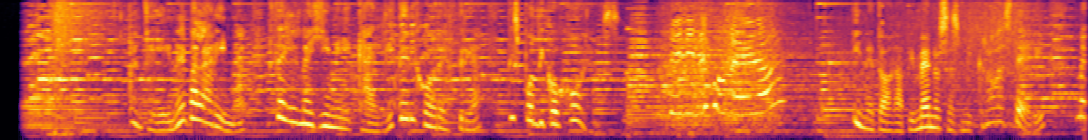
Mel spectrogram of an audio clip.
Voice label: greek promo

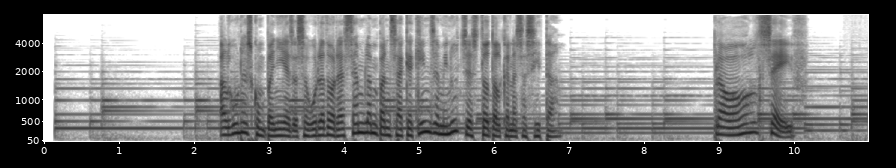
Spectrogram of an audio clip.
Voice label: catalan

